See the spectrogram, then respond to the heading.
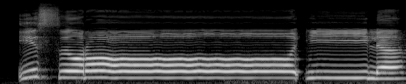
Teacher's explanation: تو یہاں پر دیکھیے اس میں سیٹی کی آواز آ رہی، را میں 3 سے 4 الف کھینچیں گے کیونکہ مد متصل ہے، را کو موٹا رکھنا ہے اور 3 سے 4 الف کھینچنا ہے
